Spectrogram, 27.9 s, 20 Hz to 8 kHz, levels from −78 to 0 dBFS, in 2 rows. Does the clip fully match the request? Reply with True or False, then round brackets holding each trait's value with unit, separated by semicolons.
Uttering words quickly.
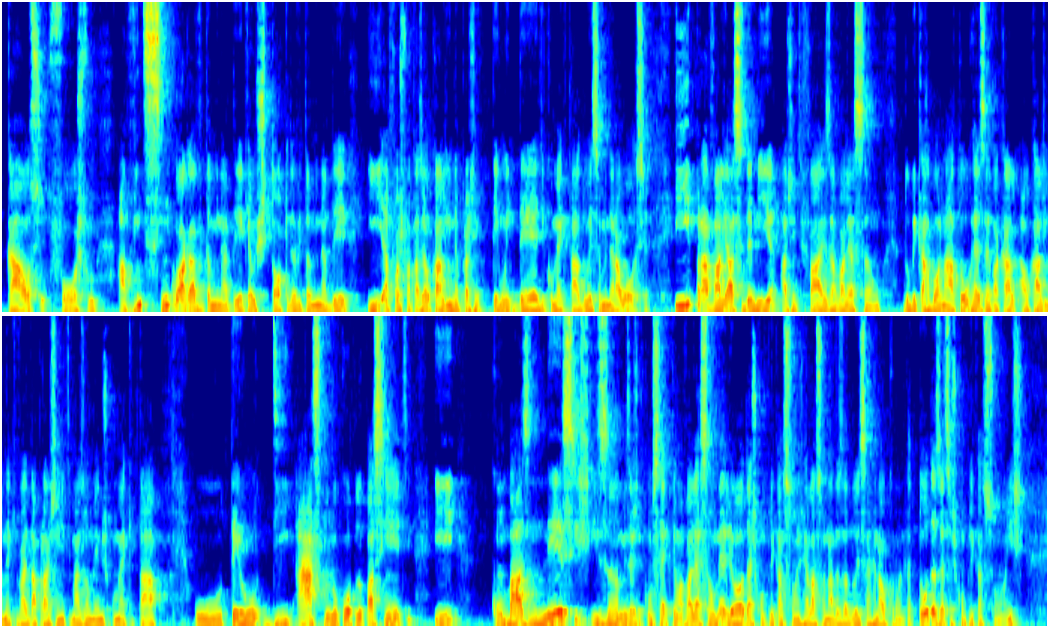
True (195 wpm)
